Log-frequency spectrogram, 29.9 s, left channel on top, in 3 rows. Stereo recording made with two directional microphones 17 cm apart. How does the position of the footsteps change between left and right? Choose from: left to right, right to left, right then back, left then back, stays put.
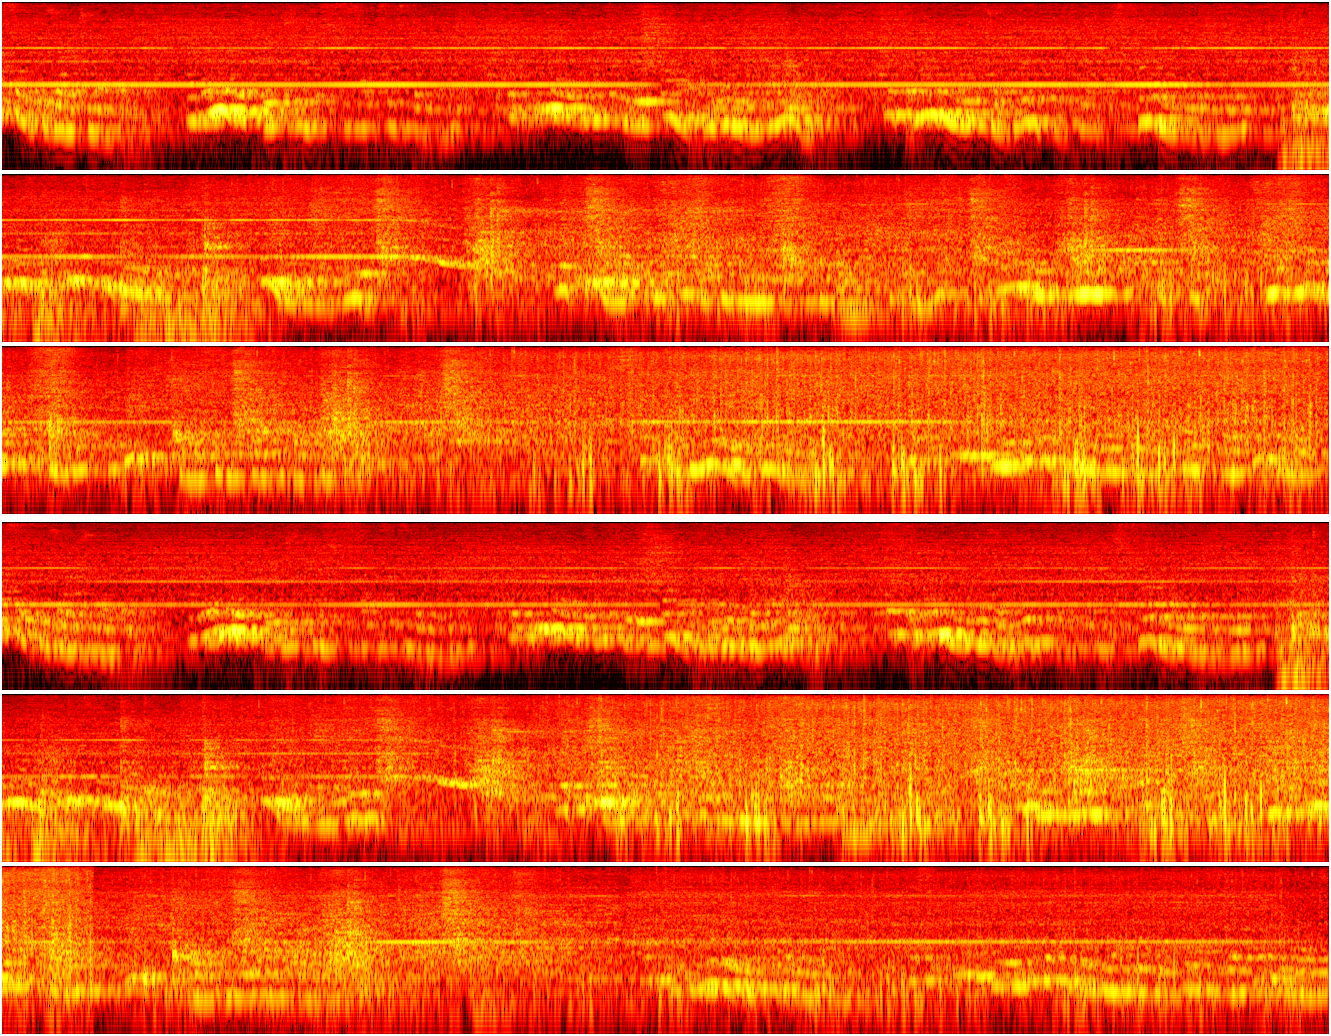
left then back.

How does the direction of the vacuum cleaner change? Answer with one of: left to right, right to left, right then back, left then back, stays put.
right then back.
